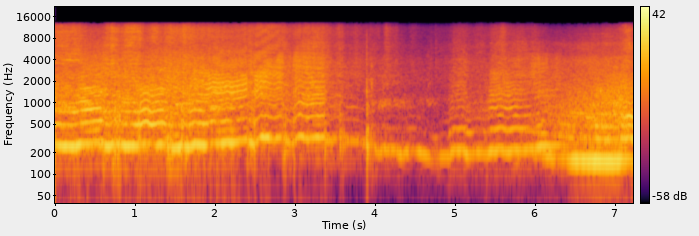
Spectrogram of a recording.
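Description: A racing car engine roars and revs hard as it accelerates away.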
